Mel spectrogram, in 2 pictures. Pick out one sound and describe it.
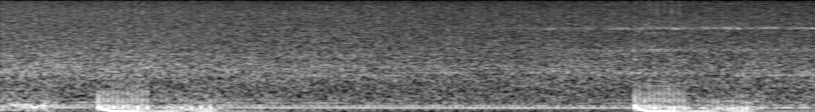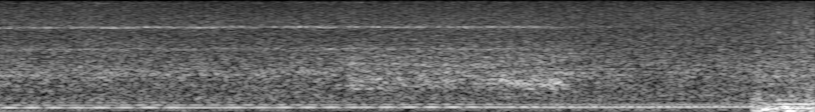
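A race car engine drones steadily at high revs, with brief jumps in pitch as gears shift.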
